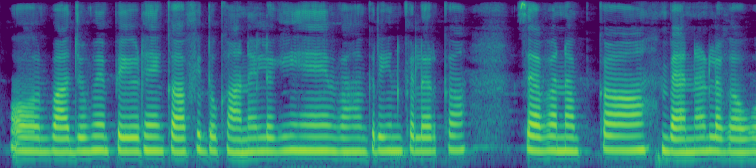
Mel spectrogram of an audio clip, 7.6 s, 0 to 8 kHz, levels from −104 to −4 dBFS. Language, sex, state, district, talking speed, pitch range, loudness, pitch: Hindi, female, Bihar, Vaishali, 160 wpm, 205-215 Hz, -24 LUFS, 210 Hz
